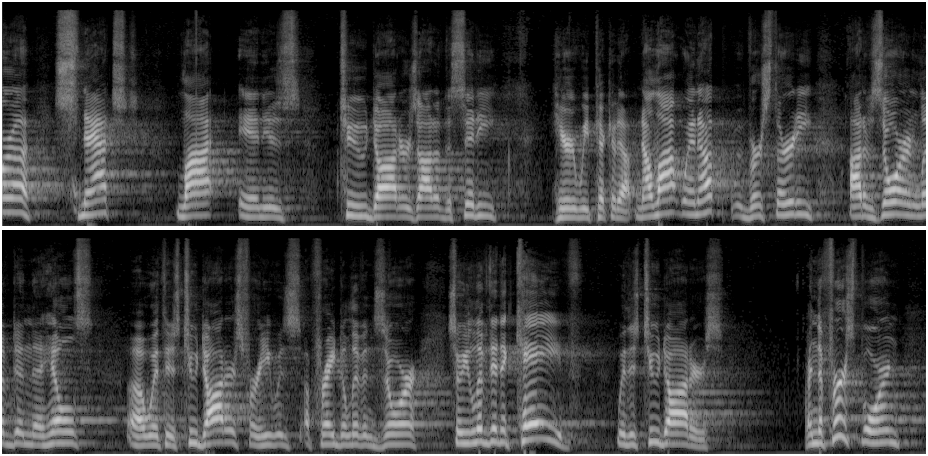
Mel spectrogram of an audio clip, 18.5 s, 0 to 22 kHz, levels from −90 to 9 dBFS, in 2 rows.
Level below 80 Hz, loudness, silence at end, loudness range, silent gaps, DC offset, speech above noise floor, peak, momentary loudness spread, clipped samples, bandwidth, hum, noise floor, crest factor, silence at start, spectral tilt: -70 dBFS; -22 LUFS; 0.05 s; 2 LU; none; under 0.1%; 42 dB; -6 dBFS; 14 LU; under 0.1%; 19 kHz; none; -64 dBFS; 16 dB; 0 s; -4.5 dB/octave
